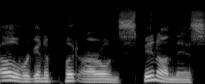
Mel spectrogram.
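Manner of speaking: ordinary talk, nothing marked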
